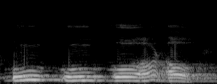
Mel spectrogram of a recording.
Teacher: इसमें पहले नंबर पे आता है व्रतमुखी, जिनके उच्चारण में ओष्ठ की स्थिति गोलाकार होती है वो हमारे व्रतमुखी स्वर कहलाते हैं।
